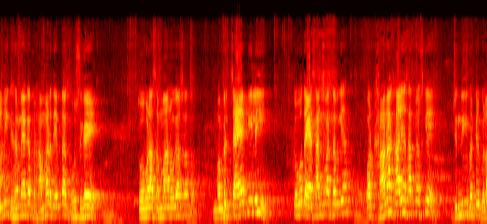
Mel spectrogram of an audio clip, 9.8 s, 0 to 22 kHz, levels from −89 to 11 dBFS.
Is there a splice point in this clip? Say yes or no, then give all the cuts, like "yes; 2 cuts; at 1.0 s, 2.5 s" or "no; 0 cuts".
no; 0 cuts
